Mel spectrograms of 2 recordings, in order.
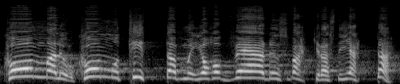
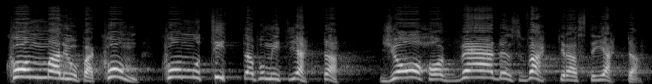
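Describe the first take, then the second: First: Loud, high boastful shout, louder still; young man, flattered, shouts louder to the crowd; shouting even louder. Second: Loud boastful call across the square, higher; a young man showing off, calling everyone over; calling the crowd loudly. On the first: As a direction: crow it to the whole square, even louder. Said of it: "Då ropar vi ännu högre". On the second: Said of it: "så ropar han så här". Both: Acted.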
